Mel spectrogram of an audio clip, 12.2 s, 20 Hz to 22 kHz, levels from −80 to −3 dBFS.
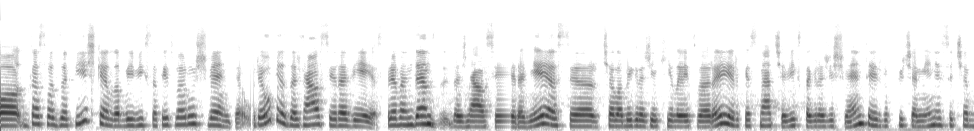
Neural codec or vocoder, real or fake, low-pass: none; real; 10.8 kHz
